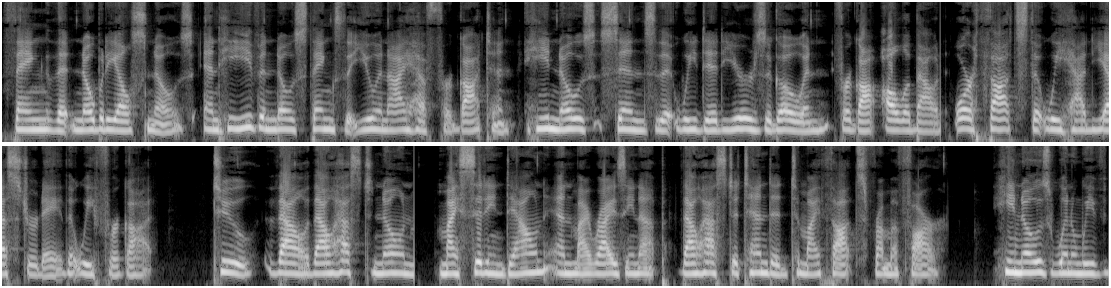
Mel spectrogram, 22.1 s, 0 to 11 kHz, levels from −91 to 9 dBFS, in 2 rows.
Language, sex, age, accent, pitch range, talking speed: English, female, 40-59, American, 195-215 Hz, 165 wpm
